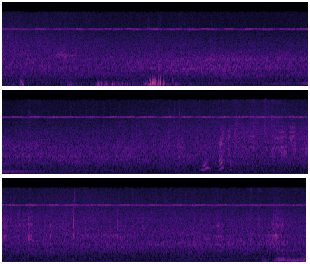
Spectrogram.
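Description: Faint night ambience with a steady, unbroken high insect trill, like crickets. A few low bumps come in the first few seconds.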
